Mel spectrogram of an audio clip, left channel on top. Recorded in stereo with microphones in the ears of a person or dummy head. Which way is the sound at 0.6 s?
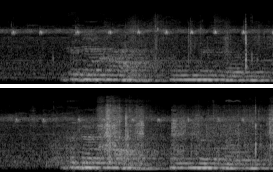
40° right (ahead or behind).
